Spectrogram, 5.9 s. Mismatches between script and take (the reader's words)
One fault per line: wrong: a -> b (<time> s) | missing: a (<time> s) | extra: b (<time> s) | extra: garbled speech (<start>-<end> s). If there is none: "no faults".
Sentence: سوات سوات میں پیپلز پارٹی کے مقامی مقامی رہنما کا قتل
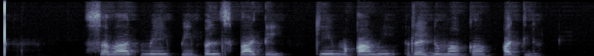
missing: سوات (1.4 s)
missing: مقامی (3.9 s)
